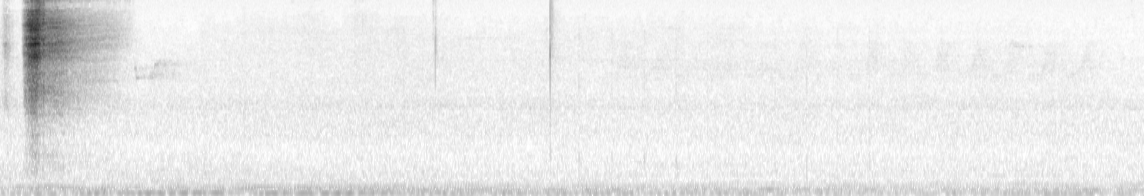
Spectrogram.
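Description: One deep breath ending in a sharp, forceful exhalation at the start of an Agnisara Kriya yoga practice, followed by a long stretch of quiet room hiss.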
